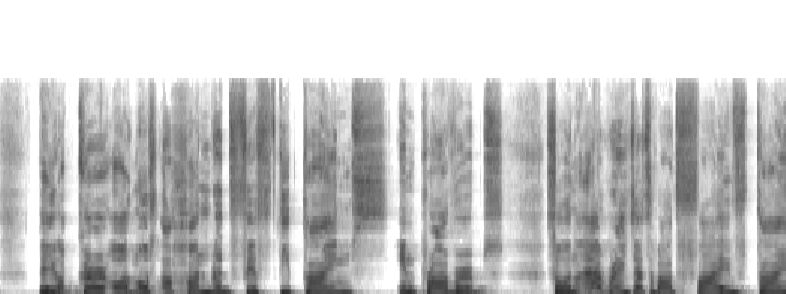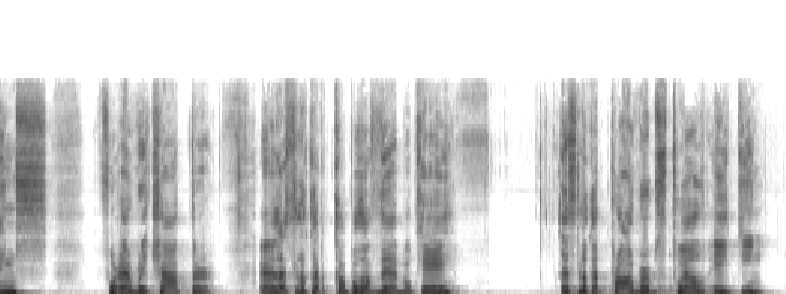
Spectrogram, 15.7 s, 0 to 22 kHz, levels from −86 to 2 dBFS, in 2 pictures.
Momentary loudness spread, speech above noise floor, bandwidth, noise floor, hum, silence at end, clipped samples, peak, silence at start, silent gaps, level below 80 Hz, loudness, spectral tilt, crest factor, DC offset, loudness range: 6 LU; 46 dB; 16 kHz; -69 dBFS; none; 0.25 s; under 0.1%; -6 dBFS; 0 s; none; -68 dBFS; -23 LUFS; -3.5 dB/octave; 18 dB; under 0.1%; 2 LU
